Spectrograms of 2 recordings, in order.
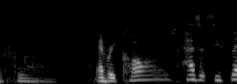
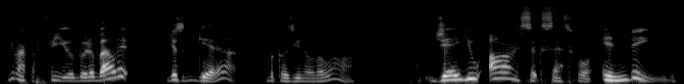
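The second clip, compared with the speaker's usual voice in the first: ordinary talk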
